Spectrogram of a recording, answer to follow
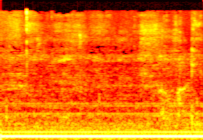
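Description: A steady low electrical hum that stays level throughout, with faint breathy voice sounds near the end.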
